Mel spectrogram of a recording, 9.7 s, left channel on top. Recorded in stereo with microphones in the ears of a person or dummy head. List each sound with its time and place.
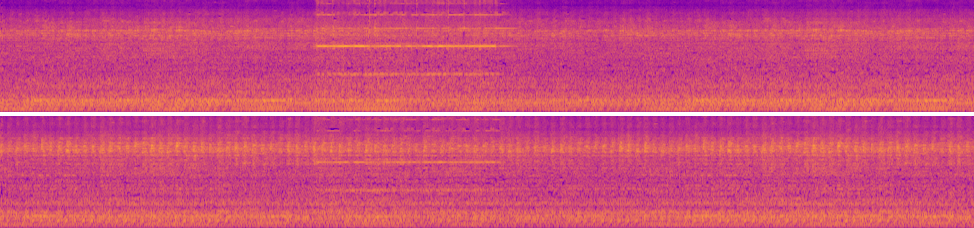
0.0 s an engine running: 35° right (ahead or behind), 4 m
3.2 s a phone ringing: 20° left (ahead or behind), 1.0 m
